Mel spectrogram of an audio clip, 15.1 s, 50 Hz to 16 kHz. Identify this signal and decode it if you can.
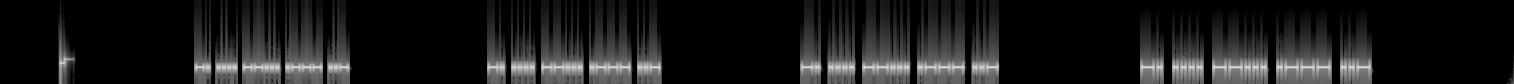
Morse code, heard as a keyed tone, about 39 wpm, 700 Hz. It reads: NH7JU NH7JU NH7JU NH7JU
